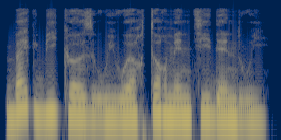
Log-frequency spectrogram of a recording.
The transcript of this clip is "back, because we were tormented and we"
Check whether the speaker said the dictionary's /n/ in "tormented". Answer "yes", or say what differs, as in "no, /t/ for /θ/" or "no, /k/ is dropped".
yes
